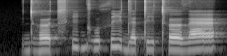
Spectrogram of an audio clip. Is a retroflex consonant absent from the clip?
yes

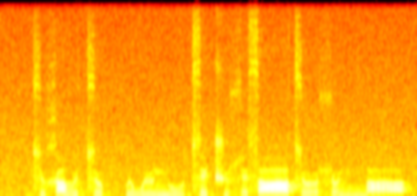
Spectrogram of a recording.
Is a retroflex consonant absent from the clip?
yes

